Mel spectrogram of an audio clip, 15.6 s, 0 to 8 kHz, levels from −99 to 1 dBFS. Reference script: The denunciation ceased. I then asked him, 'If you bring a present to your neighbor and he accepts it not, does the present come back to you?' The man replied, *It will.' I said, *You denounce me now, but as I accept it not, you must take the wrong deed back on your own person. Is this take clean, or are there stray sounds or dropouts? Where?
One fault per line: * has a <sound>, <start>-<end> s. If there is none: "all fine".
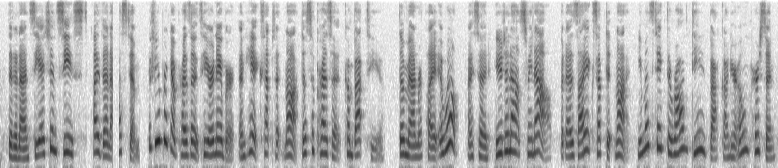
* has a dropout, 2.2-2.4 s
